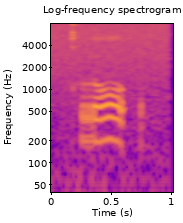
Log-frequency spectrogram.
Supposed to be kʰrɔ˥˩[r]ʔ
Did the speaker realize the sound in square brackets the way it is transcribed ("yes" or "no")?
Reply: no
